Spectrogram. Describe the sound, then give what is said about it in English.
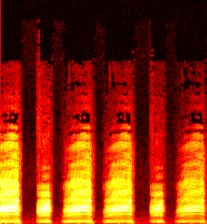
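Six loud, nasal duck quacks in quick, uneven succession, with no other sounds around them. “Now, when all the laughing and quacking stops, I'll get on with the story.”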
